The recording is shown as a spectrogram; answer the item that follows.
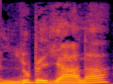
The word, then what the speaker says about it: Ljubljana: Und dann in, in, in Ljubljana, oder wie spricht man es aus? Ja, Ljubljana ja.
